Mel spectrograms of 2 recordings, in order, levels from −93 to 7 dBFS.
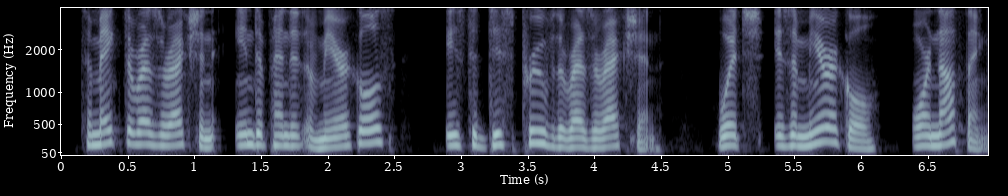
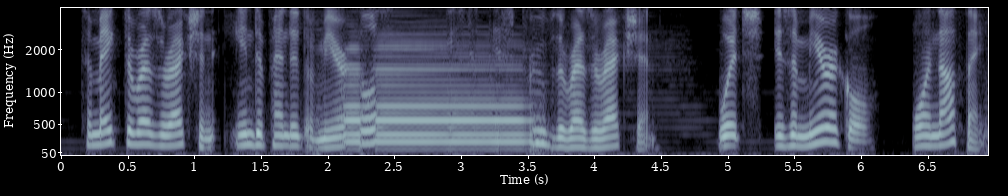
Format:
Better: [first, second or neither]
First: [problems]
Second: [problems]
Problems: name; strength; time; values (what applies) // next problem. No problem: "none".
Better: first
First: none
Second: noise reduction (neural separator model SepFormer WHAM!)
